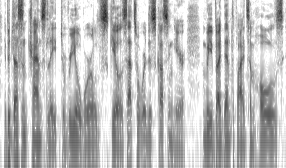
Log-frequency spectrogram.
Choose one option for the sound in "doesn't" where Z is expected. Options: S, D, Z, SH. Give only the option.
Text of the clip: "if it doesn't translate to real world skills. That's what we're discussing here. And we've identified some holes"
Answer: Z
